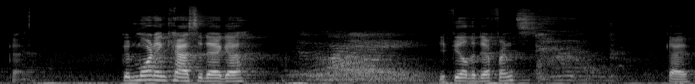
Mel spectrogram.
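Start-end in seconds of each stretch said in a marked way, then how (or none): 1.2-2.5 hearty, loud, powerful delivery full of gusto. Leading a group, the speaker demonstrates a morning greeting with gusto. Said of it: "do it with gusto... with power through your throat chakra".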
